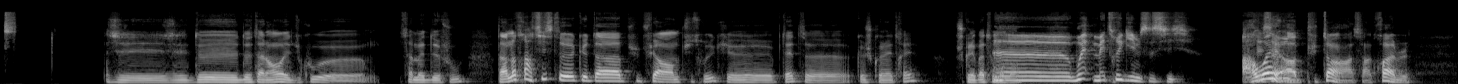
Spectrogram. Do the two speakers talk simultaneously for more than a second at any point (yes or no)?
no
